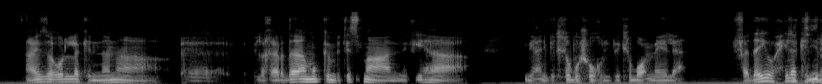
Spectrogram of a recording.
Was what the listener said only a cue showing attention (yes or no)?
yes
